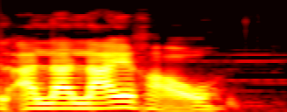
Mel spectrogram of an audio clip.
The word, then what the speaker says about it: Allerleirauh: Allerleirauh. And Allerleirauh, it's spelled A L L E R E A L L E R L E I R A U H.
